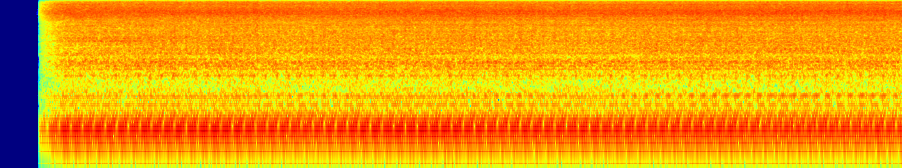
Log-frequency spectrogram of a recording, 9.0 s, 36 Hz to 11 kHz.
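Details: Ford Thunderbird 4.6 V8 after sitting outside for five years; steady, even low thrum with no misses or knocks, a smooth idle holding its rhythm, running healthy.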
